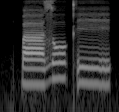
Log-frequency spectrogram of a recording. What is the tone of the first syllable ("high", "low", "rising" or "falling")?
low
